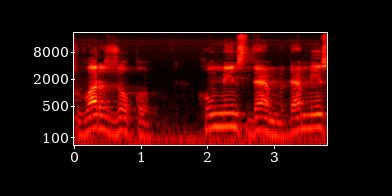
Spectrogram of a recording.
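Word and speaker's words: وارزق: Waw means and, so you pronounce warzuq.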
